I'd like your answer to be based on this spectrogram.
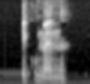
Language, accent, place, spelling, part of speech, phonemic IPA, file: French, France, Lyon, écoumène, noun, /e.ku.mɛn/, LL-Q150 (fra)-écoumène.wav
- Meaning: ecumene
